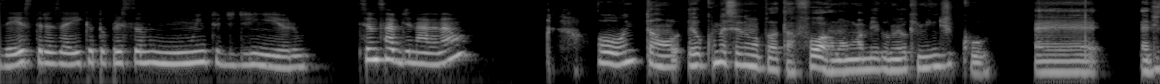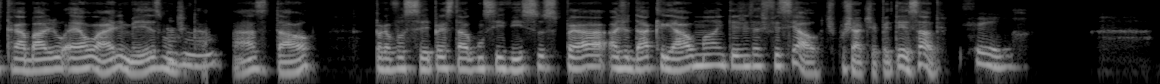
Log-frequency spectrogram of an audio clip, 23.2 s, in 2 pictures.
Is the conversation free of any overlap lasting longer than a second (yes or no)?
yes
